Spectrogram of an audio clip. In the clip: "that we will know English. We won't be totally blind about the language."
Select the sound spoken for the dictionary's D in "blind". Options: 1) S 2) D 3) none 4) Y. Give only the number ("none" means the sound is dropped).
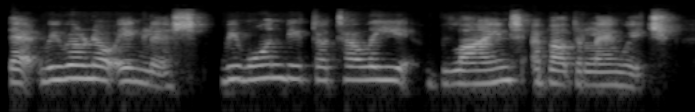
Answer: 2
